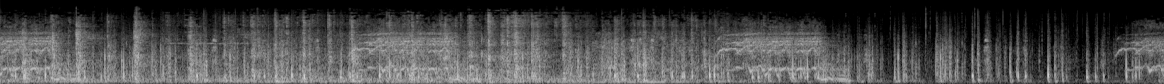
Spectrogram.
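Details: Dense, continuous galloping hoofbeats from horses in nature, with several quavering whinnies partly buried in the thundering, noisy background.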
